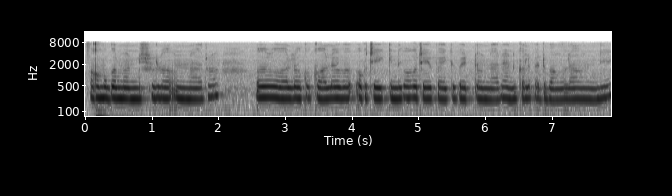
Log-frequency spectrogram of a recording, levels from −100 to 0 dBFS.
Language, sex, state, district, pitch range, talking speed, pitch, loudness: Telugu, female, Andhra Pradesh, Krishna, 220-230 Hz, 135 wpm, 225 Hz, -18 LUFS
